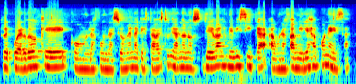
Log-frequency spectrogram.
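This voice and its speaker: Lower-pitched woman, earnest interview guest. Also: flat delivery, fairly quick, a little mellow, soft background music. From Venezuela. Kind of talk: reflective conversational interview.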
